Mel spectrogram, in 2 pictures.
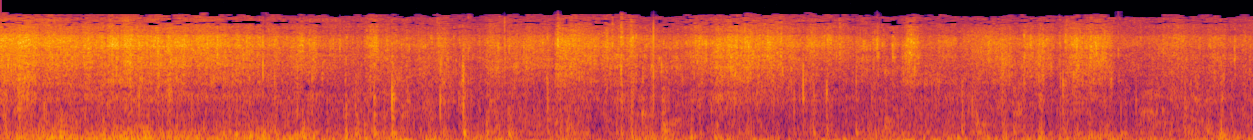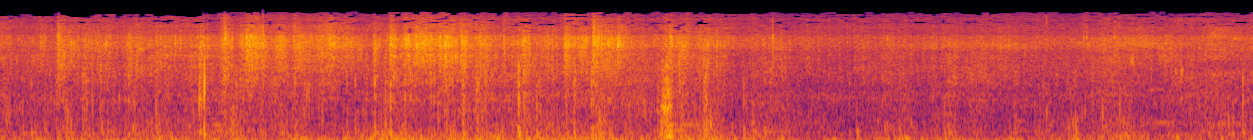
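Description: Wind rushing over the camera microphone as a mountain bike rolls fast down a muddy trail, with tyre and bike rattle and a few sharp knocks from bumps.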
